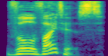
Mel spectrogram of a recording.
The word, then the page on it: vulvitis: British English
